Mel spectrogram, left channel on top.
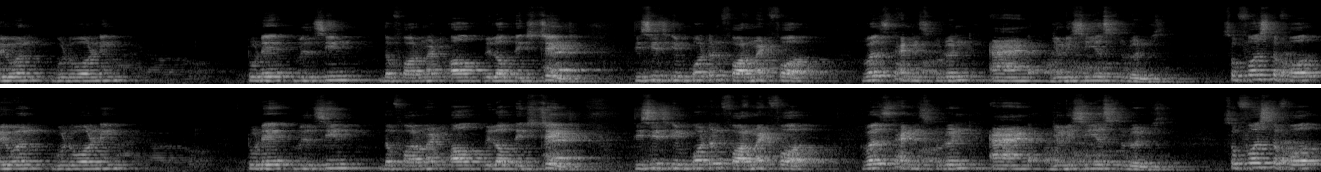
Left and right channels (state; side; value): normal; both; correlation 0.58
